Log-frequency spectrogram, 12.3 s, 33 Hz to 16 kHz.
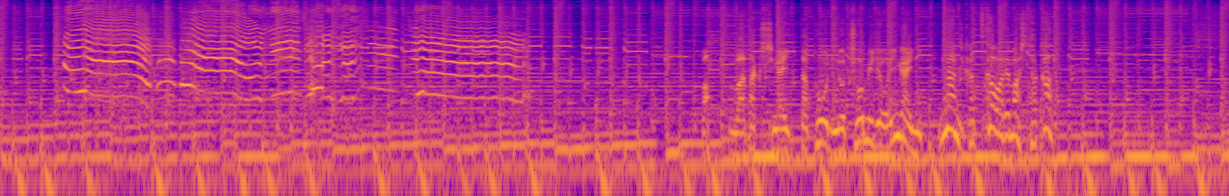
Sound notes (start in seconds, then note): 0.5 screams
